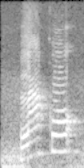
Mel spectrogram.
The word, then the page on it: lako: fiji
